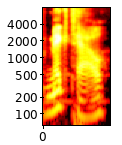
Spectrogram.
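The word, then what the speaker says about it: MGTOW: you have ever heard of Mick Tao that's a how that's actually how it's pronounced but I would suggest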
